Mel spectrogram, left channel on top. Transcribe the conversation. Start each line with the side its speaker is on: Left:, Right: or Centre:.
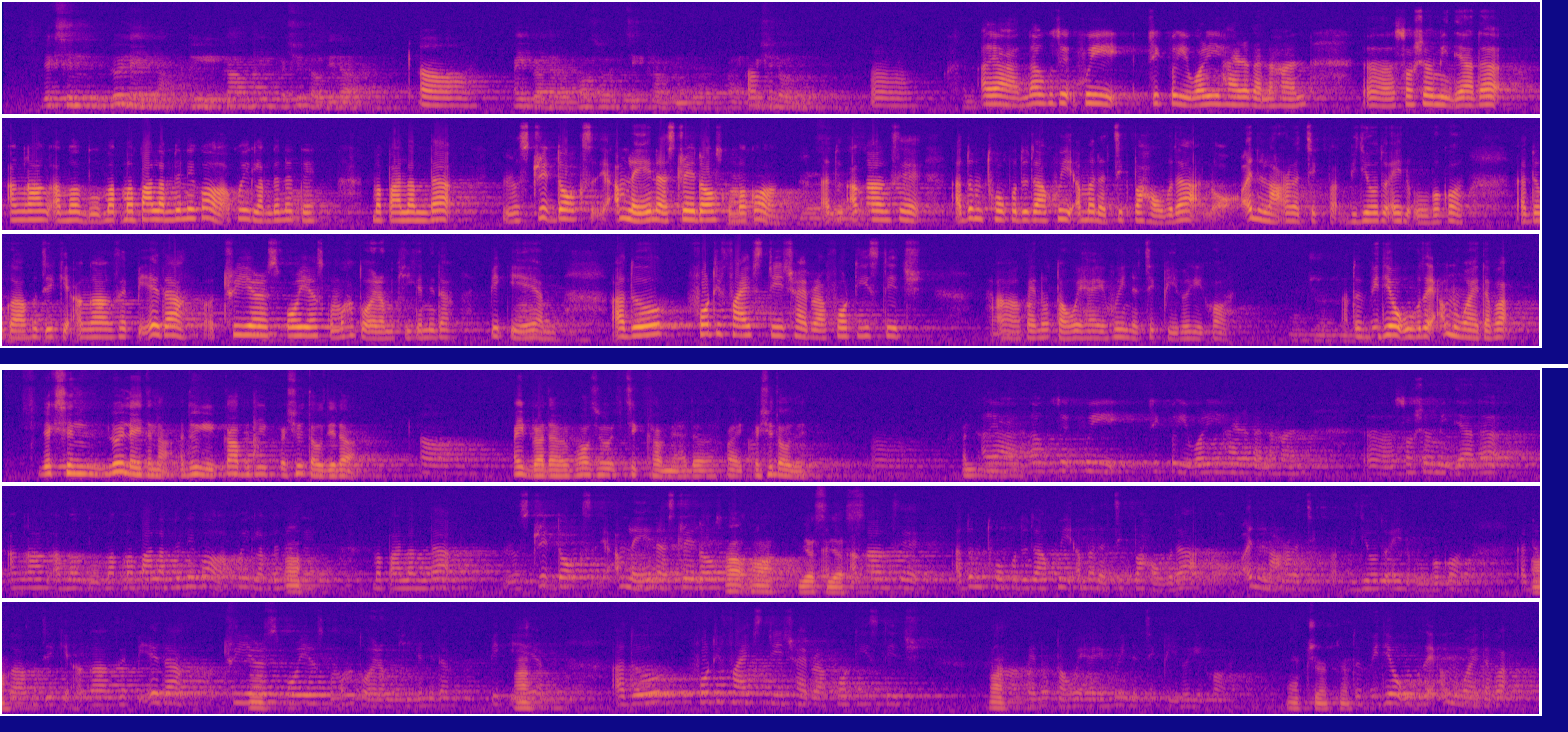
Right: ꯚꯦꯛꯁꯤꯟ ꯂꯣꯏ ꯂꯩꯗꯅ ꯑꯗꯨꯒꯤ ꯀꯥꯕꯨꯗꯤ ꯀꯩꯁꯨ ꯇꯧꯗꯦꯗ
Left: ꯑꯣꯎ
Right: ꯑꯩ ꯕ꯭ꯔꯗꯔ ꯐꯥꯎꯁꯨ ꯆꯤꯛꯈ꯭ꯔꯕꯅꯦ ꯑꯗꯣ ꯍꯣꯏ
Left: ꯑ
Right: ꯀꯩꯁꯨ ꯇꯧꯗꯦ
Left: ꯎꯝ
Right: ꯑꯥ
Left: ꯑꯌꯥ ꯅꯪ ꯍꯨꯖꯤꯛ ꯍꯨꯏ ꯆꯤꯛꯄꯒꯤ ꯋꯥꯔꯤ ꯍꯥꯏꯔꯒ ꯅꯍꯥꯟ ꯑ ꯁꯣꯁ꯭ꯌꯦꯦꯜ ꯃꯦꯗꯤꯌꯥꯗ ꯑꯉꯥꯡ ꯑꯃꯕꯨ ꯃꯄꯥꯥꯟꯂꯝꯗꯅꯤꯀꯣ ꯑꯩꯈꯣꯏ ꯂꯝꯗ ꯅꯠꯇꯦ
Right: ꯑꯥ
Left: ꯃꯄꯥꯟ ꯂꯝꯗ ꯏꯁꯇ꯭ꯔꯤꯠ ꯗꯣꯛꯁ ꯌꯥꯝ ꯂꯩꯌꯦꯅ <unintelligible> ꯀꯨꯝꯕ
Right: ꯑꯥ
Left: ꯀꯣ
Right: ꯑꯥ ꯌꯦꯁ
Left: ꯑꯗꯨ
Right: ꯌꯦꯁ
Left: ꯑꯉꯥꯡꯁꯦ ꯑꯗꯨꯝ ꯊꯣꯛꯄꯗꯨꯗ ꯍꯨꯏ ꯑꯃꯅ ꯆꯤꯛꯄ ꯍꯧꯕꯗ ꯂꯣꯏꯅ ꯂꯥꯛꯑꯒ ꯆꯤꯛꯄ ꯕꯤꯗꯤꯑꯣꯗꯣ ꯑꯩꯅ ꯎꯕꯀꯣ ꯑꯗꯨꯒ
Right: ꯑꯥ
Left: ꯍꯨꯖꯤꯛꯀꯤ ꯑꯉꯥꯡꯁꯦ ꯄꯤꯛꯑꯦꯗ ꯊ꯭ꯔꯤ ꯢꯌꯔꯁ
Right: ꯎꯝ
Left: ꯐꯣꯔ ꯌꯔꯁ ꯀꯨꯝꯕ ꯈꯛ ꯑꯣꯏꯔꯝꯈꯤꯒꯅꯤꯗ ꯄꯤꯛꯏꯌꯦ
Right: ꯑꯥ
Left: ꯌꯥꯝ ꯑꯗꯣ ꯐꯣꯔꯇꯤ ꯐꯥꯏꯞ ꯁ꯭ꯇꯤꯆ ꯍꯥꯏꯕ꯭ꯔꯥ ꯐꯣꯔꯇꯤ ꯁ꯭ꯇꯤꯆ
Right: ꯑꯥ
Left: ꯑ ꯀꯩꯅꯣ ꯇꯧꯋꯦ ꯍꯥꯏꯌꯦ ꯍꯨꯏꯅ ꯆꯤꯛꯄꯤꯕꯒꯤꯀꯣ
Right: ꯑꯣꯀꯦ ꯑꯣꯀꯦ
Left: ꯑꯗꯨ ꯚꯤꯗꯤꯑꯣ ꯎꯕꯗ ꯌꯥꯝ ꯅꯨꯡꯉꯥꯏꯇꯕ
